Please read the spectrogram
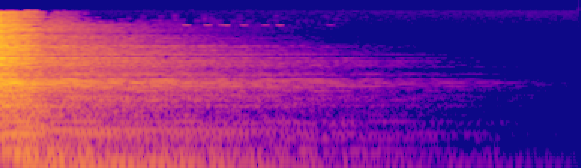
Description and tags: Classic piano jump scare stinger created literally by smacking my midi controller while using Kontakt Player. Added reverb.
